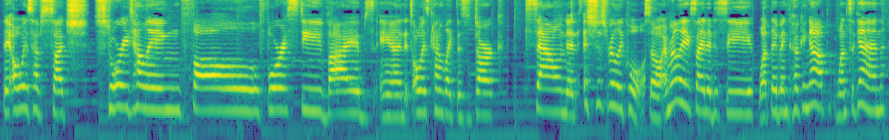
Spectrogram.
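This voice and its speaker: A music reaction vlogger with a stuffy nose from a cold chats enthusiastically about a new song, gushing and using plenty of fillers in casual conversation. Her voice is a little high, unhurried and fairly even in intonation, with soft music playing in the background.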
